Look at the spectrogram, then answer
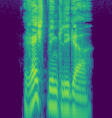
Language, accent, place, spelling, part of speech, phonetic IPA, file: German, Germany, Berlin, rechtwinkliger, adjective, [ˈʁɛçtˌvɪŋklɪɡɐ], De-rechtwinkliger.ogg
- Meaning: inflection of rechtwinklig: 1. strong/mixed nominative masculine singular 2. strong genitive/dative feminine singular 3. strong genitive plural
